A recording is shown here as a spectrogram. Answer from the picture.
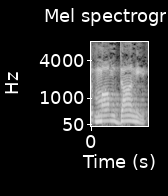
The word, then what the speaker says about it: Mamdani: And furthermore, the name is Mamdani. M-A-M-D-A-N-I.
